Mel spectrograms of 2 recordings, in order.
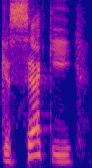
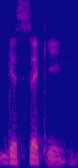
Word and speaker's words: Gesicki: apparently the dolphins are thinking of trading mike gaseki because they want their tight end to block uh in the new offense and somehow managed to mispronounce gesicki that that gosiki's like jimmy graham he doesn't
